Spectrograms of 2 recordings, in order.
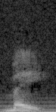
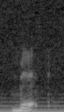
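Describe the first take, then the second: First: The syllable ends in a vowel with no t. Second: The syllable ends with a clear t sound. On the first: The speaker calls it right. "May, May, not Met" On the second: The speaker calls it wrong. "not Met"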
